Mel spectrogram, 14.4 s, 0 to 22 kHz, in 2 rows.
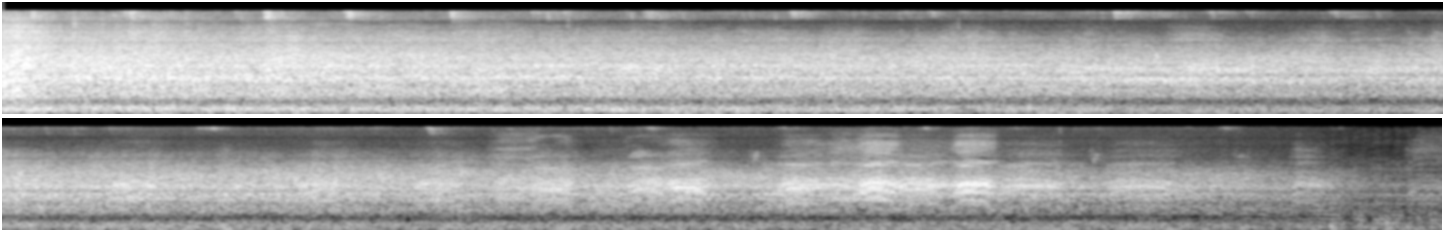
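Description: Passenger train hauled by a ZCU20 diesel-electric locomotive receding after passing, its rolling noise on the rails fading steadily away over the whole stretch.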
